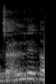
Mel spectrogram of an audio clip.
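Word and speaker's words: 짧네: 얘들아 짤래가 맞아. 짤래. 짬내가 아니고 짤래가 맞아. 발음이 표준 발음이 짤래가 맞아. 리을 비읍은 리을이 살아남는 거예요.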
